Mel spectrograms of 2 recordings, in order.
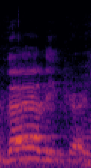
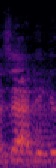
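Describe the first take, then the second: First: The word begins with a th sound. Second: The word begins with a z sound. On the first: This is how it sounds in Quran recitation. "they say dhalika, you know, they do it right" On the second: This is how it sounds in everyday speech. "they don't say zalika"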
